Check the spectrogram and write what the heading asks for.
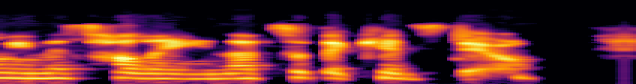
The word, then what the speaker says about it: Helene: And I say my name rhymes with Maine to help people. So Helene rhymes with Maine.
